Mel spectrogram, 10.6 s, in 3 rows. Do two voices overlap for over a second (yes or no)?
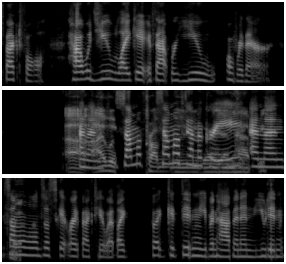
yes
